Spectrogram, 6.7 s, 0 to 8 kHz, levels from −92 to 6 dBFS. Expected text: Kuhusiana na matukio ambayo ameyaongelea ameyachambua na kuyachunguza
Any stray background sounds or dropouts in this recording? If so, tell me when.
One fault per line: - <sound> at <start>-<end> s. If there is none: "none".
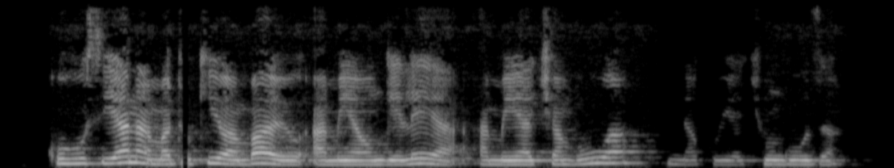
- dropout at 1.4-1.4 s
